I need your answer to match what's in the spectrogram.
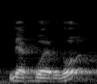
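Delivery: normal talking voice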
